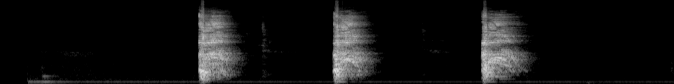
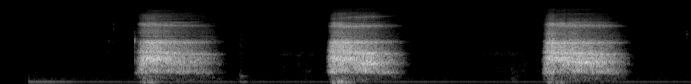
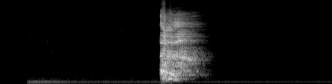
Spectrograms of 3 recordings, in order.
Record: {
  "three_cough_length": "6.7 s",
  "three_cough_amplitude": 32768,
  "three_cough_signal_mean_std_ratio": 0.29,
  "exhalation_length": "6.9 s",
  "exhalation_amplitude": 31376,
  "exhalation_signal_mean_std_ratio": 0.45,
  "cough_length": "3.3 s",
  "cough_amplitude": 32767,
  "cough_signal_mean_std_ratio": 0.26,
  "survey_phase": "beta (2021-08-13 to 2022-03-07)",
  "age": "18-44",
  "gender": "Male",
  "wearing_mask": "No",
  "symptom_none": true,
  "smoker_status": "Never smoked",
  "respiratory_condition_asthma": false,
  "respiratory_condition_other": false,
  "recruitment_source": "REACT",
  "submission_delay": "1 day",
  "covid_test_result": "Negative",
  "covid_test_method": "RT-qPCR"
}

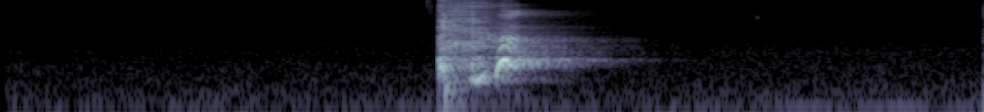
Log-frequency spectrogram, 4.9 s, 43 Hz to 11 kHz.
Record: {
  "cough_length": "4.9 s",
  "cough_amplitude": 3178,
  "cough_signal_mean_std_ratio": 0.21,
  "survey_phase": "beta (2021-08-13 to 2022-03-07)",
  "age": "45-64",
  "gender": "Female",
  "wearing_mask": "No",
  "symptom_cough_any": true,
  "symptom_new_continuous_cough": true,
  "symptom_runny_or_blocked_nose": true,
  "symptom_fatigue": true,
  "symptom_onset": "4 days",
  "smoker_status": "Never smoked",
  "respiratory_condition_asthma": true,
  "respiratory_condition_other": false,
  "recruitment_source": "REACT",
  "submission_delay": "1 day",
  "covid_test_result": "Negative",
  "covid_test_method": "RT-qPCR",
  "influenza_a_test_result": "Unknown/Void",
  "influenza_b_test_result": "Unknown/Void"
}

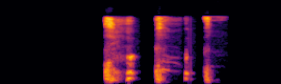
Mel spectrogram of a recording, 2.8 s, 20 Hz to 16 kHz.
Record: {
  "three_cough_length": "2.8 s",
  "three_cough_amplitude": 27653,
  "three_cough_signal_mean_std_ratio": 0.26,
  "survey_phase": "beta (2021-08-13 to 2022-03-07)",
  "age": "18-44",
  "gender": "Female",
  "wearing_mask": "No",
  "symptom_cough_any": true,
  "symptom_runny_or_blocked_nose": true,
  "symptom_shortness_of_breath": true,
  "symptom_sore_throat": true,
  "symptom_fatigue": true,
  "symptom_headache": true,
  "symptom_change_to_sense_of_smell_or_taste": true,
  "symptom_loss_of_taste": true,
  "symptom_other": true,
  "symptom_onset": "5 days",
  "smoker_status": "Never smoked",
  "respiratory_condition_asthma": false,
  "respiratory_condition_other": false,
  "recruitment_source": "Test and Trace",
  "submission_delay": "1 day",
  "covid_test_result": "Positive",
  "covid_test_method": "RT-qPCR",
  "covid_ct_value": 15.0,
  "covid_ct_gene": "ORF1ab gene"
}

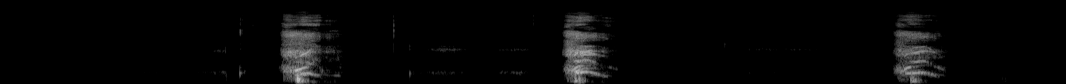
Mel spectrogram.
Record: {
  "exhalation_length": "10.7 s",
  "exhalation_amplitude": 16760,
  "exhalation_signal_mean_std_ratio": 0.23,
  "survey_phase": "beta (2021-08-13 to 2022-03-07)",
  "age": "45-64",
  "gender": "Female",
  "wearing_mask": "No",
  "symptom_cough_any": true,
  "symptom_runny_or_blocked_nose": true,
  "symptom_shortness_of_breath": true,
  "symptom_diarrhoea": true,
  "symptom_fatigue": true,
  "symptom_headache": true,
  "symptom_onset": "6 days",
  "smoker_status": "Never smoked",
  "respiratory_condition_asthma": true,
  "respiratory_condition_other": false,
  "recruitment_source": "Test and Trace",
  "submission_delay": "2 days",
  "covid_test_result": "Positive",
  "covid_test_method": "RT-qPCR",
  "covid_ct_value": 25.1,
  "covid_ct_gene": "ORF1ab gene"
}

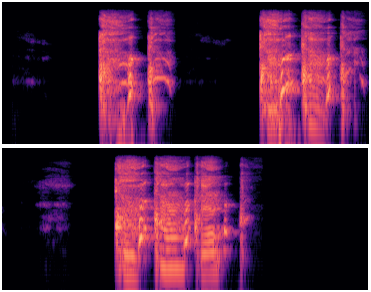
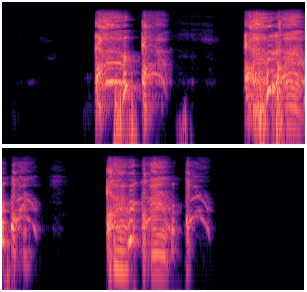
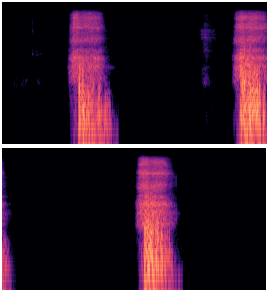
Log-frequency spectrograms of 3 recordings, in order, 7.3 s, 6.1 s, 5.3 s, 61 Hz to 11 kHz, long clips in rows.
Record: {
  "three_cough_length": "7.3 s",
  "three_cough_amplitude": 24722,
  "three_cough_signal_mean_std_ratio": 0.45,
  "cough_length": "6.1 s",
  "cough_amplitude": 25681,
  "cough_signal_mean_std_ratio": 0.47,
  "exhalation_length": "5.3 s",
  "exhalation_amplitude": 24087,
  "exhalation_signal_mean_std_ratio": 0.29,
  "survey_phase": "alpha (2021-03-01 to 2021-08-12)",
  "age": "45-64",
  "gender": "Female",
  "wearing_mask": "No",
  "symptom_cough_any": true,
  "symptom_abdominal_pain": true,
  "symptom_fatigue": true,
  "symptom_fever_high_temperature": true,
  "symptom_headache": true,
  "symptom_onset": "3 days",
  "smoker_status": "Never smoked",
  "respiratory_condition_asthma": false,
  "respiratory_condition_other": false,
  "recruitment_source": "Test and Trace",
  "submission_delay": "2 days",
  "covid_test_result": "Positive",
  "covid_test_method": "RT-qPCR",
  "covid_ct_value": 28.6,
  "covid_ct_gene": "ORF1ab gene",
  "covid_ct_mean": 28.7,
  "covid_viral_load": "380 copies/ml",
  "covid_viral_load_category": "Minimal viral load (< 10K copies/ml)"
}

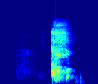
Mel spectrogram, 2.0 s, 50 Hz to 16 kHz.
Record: {
  "cough_length": "2.0 s",
  "cough_amplitude": 27437,
  "cough_signal_mean_std_ratio": 0.32,
  "survey_phase": "beta (2021-08-13 to 2022-03-07)",
  "age": "45-64",
  "gender": "Female",
  "wearing_mask": "No",
  "symptom_cough_any": true,
  "symptom_runny_or_blocked_nose": true,
  "symptom_onset": "3 days",
  "smoker_status": "Ex-smoker",
  "respiratory_condition_asthma": false,
  "respiratory_condition_other": false,
  "recruitment_source": "Test and Trace",
  "submission_delay": "2 days",
  "covid_test_result": "Positive",
  "covid_test_method": "ePCR"
}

